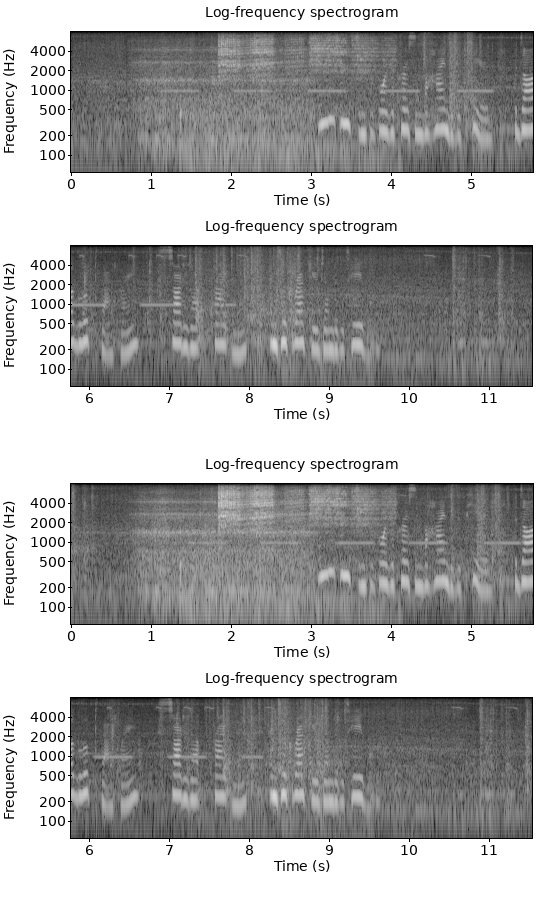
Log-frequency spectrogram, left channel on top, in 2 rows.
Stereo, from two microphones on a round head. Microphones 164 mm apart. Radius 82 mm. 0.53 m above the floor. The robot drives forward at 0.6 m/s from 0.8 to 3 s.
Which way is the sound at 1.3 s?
45° right (ahead or behind).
